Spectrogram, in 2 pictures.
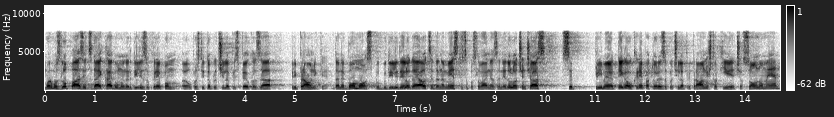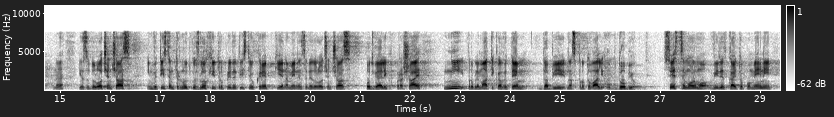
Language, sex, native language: Slovenian, male, Slovenian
